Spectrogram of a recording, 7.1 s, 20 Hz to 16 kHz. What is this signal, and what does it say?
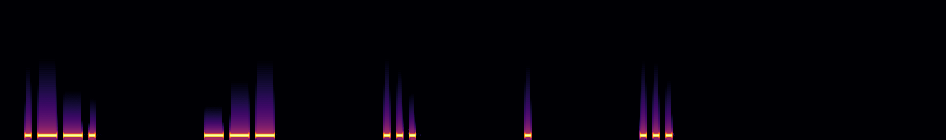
Morse code, heard as a keyed tone, about 25 wpm, spaced as for 9 wpm, 600 Hz. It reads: POSES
